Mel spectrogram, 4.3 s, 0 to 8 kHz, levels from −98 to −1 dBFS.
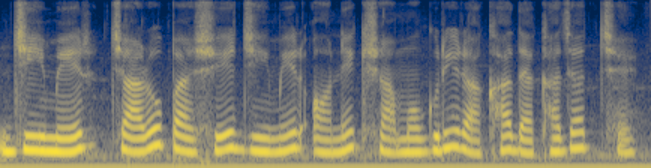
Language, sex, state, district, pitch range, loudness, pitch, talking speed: Bengali, female, Assam, Kamrup Metropolitan, 200-230 Hz, -14 LUFS, 210 Hz, 110 wpm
